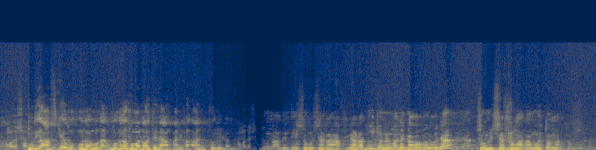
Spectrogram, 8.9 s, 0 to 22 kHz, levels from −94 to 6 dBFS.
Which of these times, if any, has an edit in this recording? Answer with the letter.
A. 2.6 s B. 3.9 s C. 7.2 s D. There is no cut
B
